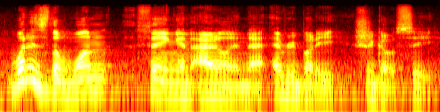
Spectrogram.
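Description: A man's voice: fairly low pitch, lively intonation, fast talker, sharp tone. A man in his thirties hosting a TV lifestyle show, upbeat and jokey, bantering with guests in a studio kitchen on a lapel mic. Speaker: TV show host. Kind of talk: lively morning show chat.

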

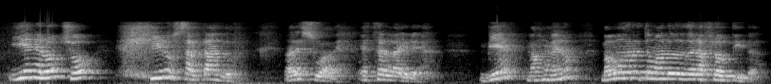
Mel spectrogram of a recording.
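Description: Dance teacher guy counting beats and going pam pam, far from the mic, big echoey room, kinda muffled. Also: very high voice. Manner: counts beats and sings the rhythm with sound words; encouraging, speaks to the class directly. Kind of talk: online dance class instruction.

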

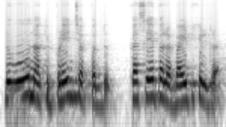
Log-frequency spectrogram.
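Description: A woman's voice: mid-range voice, big pitch swings, fast, lo-fi sound, close to an everyday voice. A woman voicing an anxious older mother scolding her grown son in a tearful voice.

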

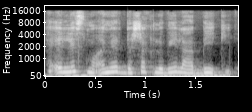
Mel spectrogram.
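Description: A woman's voice: a little high, rapid-fire, dark tone, breathy edge. A woman voicing a blunt, protective young female friend with an Egyptian accent, speaking in a scolding way. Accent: Egyptian Arabic.

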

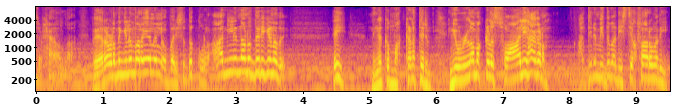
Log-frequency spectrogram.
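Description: A male preacher delivers an emphatic storytelling sermon at a quick clip. His voice sits high, and he keeps turning to his listeners with questions. Soft music plays faintly underneath. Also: expressive.

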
